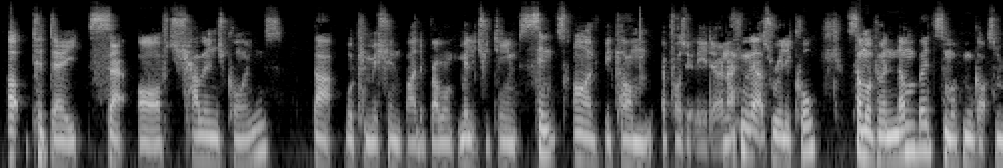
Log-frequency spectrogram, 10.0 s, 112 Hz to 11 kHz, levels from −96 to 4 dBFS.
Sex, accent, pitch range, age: male, British, 135-225 Hz, 20-39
